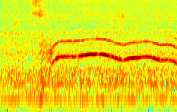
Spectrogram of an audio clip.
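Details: Sabot, an old domestic cat, cries out while dreaming in its sleep indoors: a single drawn-out, tonal, wavering moan lasting about one and a half seconds, gently dipping and rising, over a steady low hum.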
